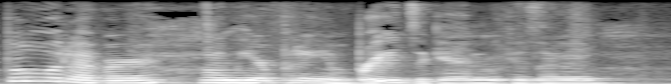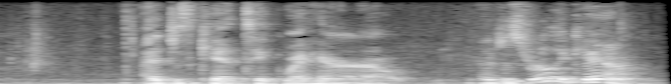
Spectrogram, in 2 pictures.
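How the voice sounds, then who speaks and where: A woman with a slightly low voice hosts a casual podcast from a bathroom. Her talk rambles informally with playful asides. The room gives a strong cave-like echo, with faint noise behind her. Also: very animated, moderate pace, a little mellow, distant mic. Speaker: podcast host recommending movies. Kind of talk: casual chat. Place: bathroom, on location. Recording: echoey cave-like bathroom, noisy.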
